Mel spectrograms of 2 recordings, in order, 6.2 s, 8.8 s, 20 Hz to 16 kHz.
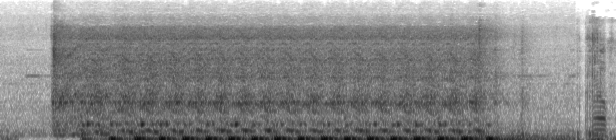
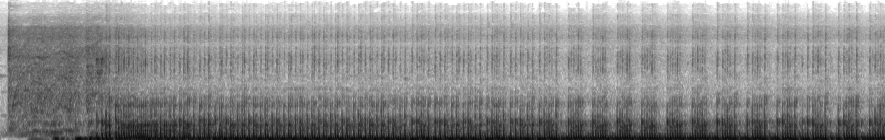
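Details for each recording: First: Mazda RX-7 FD rotary cranks with steady even starter pulses about twice a second for four seconds but never catches. Owner blew a seal turning it over by hand, fears engine damage, and will change all four plugs though he doubts they are the cause. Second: RX7 FD rotary after replacing the bad trailing plugs: cranks briefly, catches, then a steady, lumpy burble with even pulses; still some blue smoke, thought to be leftover transmission fluid or oil, maybe bad fuel.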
